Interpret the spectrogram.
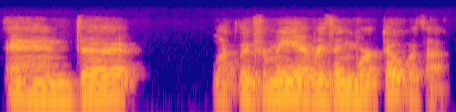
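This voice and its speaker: A man's voice: on the high side, flat delivery, moderate pace, highs cut off, slight background noise. A middle-aged man answering interview questions in a reflective, plain-spoken, conversational way. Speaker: interview guest, aviation executive.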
